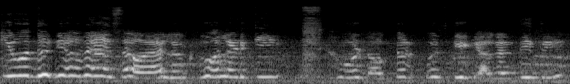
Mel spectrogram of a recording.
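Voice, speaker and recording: A woman's voice: very high voice, moderate pace, lo-fi sound, slight background noise. A young woman who is crying and distraught, pleading and repeating anguished questions in an emotional outpouring. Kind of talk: emotional outpouring to camera and to God.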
